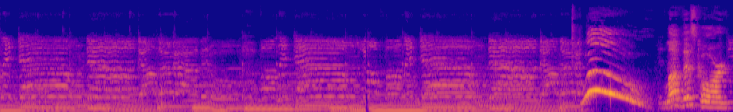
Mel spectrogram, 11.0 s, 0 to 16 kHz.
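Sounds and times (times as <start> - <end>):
person singing sliding vocal glide: 0.0 - 11.0
recorded vocal harmonies: 0.0 - 11.0.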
